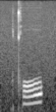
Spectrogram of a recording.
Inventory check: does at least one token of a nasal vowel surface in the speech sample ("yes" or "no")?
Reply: no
